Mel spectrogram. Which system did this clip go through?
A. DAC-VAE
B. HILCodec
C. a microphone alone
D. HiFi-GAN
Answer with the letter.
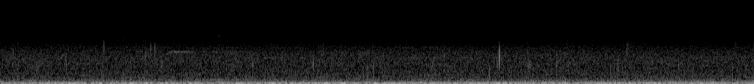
C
